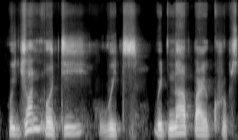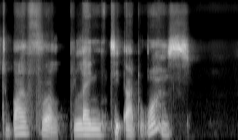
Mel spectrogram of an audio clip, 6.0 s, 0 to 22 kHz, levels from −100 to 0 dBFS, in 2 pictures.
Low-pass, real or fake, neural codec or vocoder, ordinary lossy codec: none; fake; autoencoder, 48 kHz, 128 numbers a frame, DAC-VAE, trained on Japanese speech; none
